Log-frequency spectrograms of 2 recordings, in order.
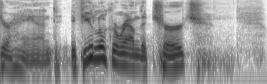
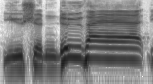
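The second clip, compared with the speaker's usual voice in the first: slow, higher, mock scolding; hammed-up slow scolding of the keys; mock angry at keys; 6 semitones higher, much slower than usual. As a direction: scold the keys like a naughty child. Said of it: "We get mad".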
